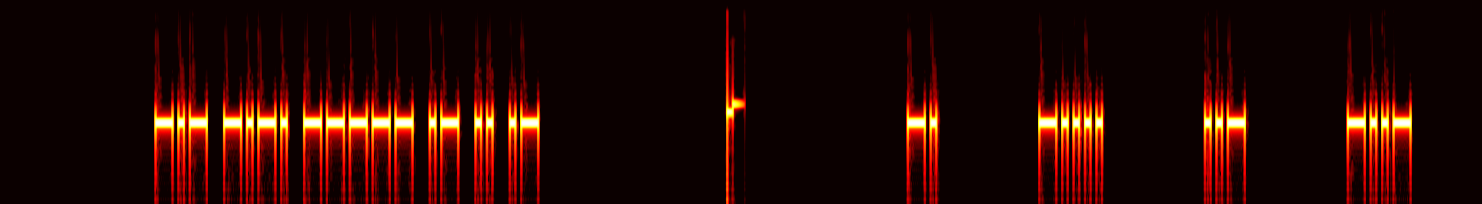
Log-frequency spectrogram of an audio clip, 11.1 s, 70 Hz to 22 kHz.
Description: Morse code, heard as a keyed tone, about 28 wpm, spaced as for 16 wpm, 700 Hz. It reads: KC0AIA N6UX
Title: USA Call Signs - 6x Character Spacing - 28wpm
